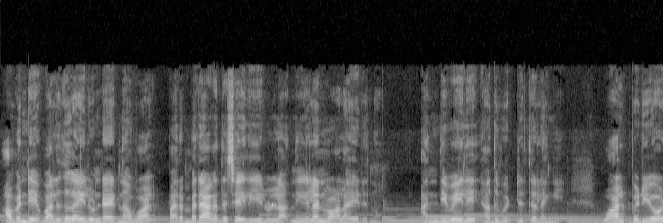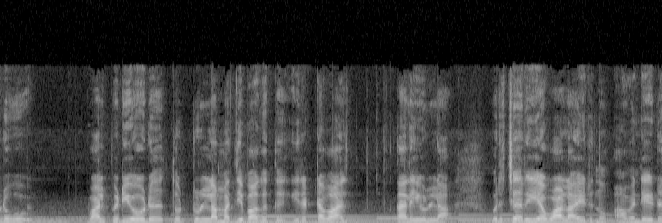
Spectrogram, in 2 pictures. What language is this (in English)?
Malayalam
